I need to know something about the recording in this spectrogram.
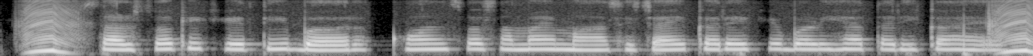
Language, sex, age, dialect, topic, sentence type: Chhattisgarhi, female, 25-30, Northern/Bhandar, agriculture, question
